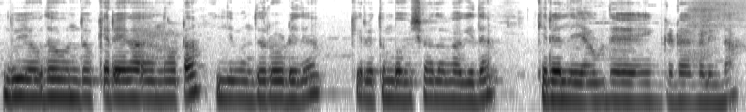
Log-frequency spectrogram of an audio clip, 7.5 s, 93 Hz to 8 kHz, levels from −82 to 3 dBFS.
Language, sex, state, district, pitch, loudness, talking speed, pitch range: Kannada, female, Karnataka, Bijapur, 165 Hz, -17 LUFS, 120 wpm, 155-170 Hz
